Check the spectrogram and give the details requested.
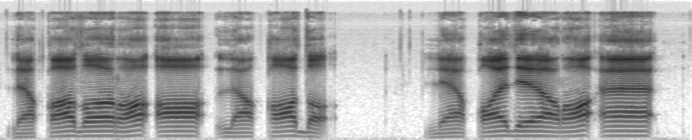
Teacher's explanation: لقى is full mouth, so it goes up, and then the ra goes high, full mouth, but the dal does not. Also, don't forget the qalqala. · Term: dal not to be mufakham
